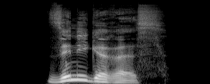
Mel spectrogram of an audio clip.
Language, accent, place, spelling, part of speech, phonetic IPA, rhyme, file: German, Germany, Berlin, sinnigeres, adjective, [ˈzɪnɪɡəʁəs], -ɪnɪɡəʁəs, De-sinnigeres.ogg
- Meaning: strong/mixed nominative/accusative neuter singular comparative degree of sinnig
